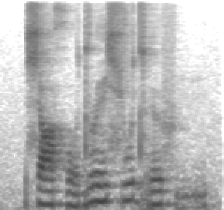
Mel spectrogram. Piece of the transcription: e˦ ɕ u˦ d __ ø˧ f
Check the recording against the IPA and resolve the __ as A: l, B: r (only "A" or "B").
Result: B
